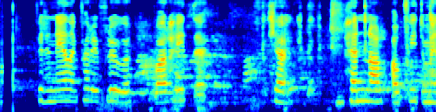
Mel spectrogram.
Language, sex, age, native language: Icelandic, female, 13, Icelandic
